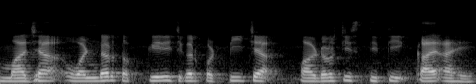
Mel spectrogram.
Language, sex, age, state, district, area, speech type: Marathi, male, 30-45, Maharashtra, Amravati, rural, read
